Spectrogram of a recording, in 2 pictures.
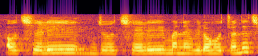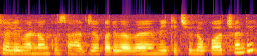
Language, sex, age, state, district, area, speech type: Odia, female, 18-30, Odisha, Ganjam, urban, spontaneous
